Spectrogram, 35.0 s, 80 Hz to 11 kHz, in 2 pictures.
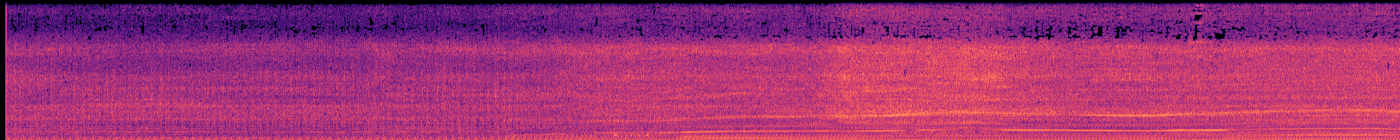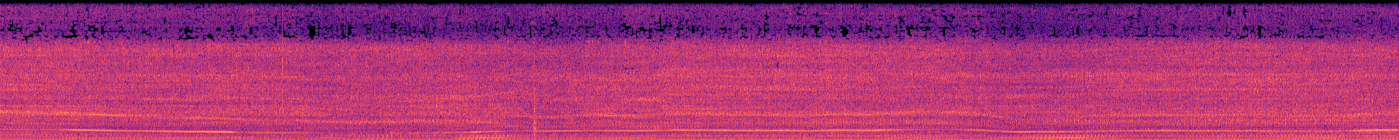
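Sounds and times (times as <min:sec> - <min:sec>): atv engine running: 0:00.1 - 0:34.9
high whine: 0:00.4 - 0:31.6.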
